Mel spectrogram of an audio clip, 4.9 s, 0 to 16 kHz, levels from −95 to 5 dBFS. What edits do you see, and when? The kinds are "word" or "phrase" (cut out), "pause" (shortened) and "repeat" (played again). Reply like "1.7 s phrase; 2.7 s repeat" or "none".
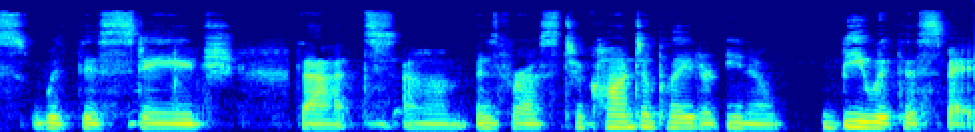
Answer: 1.4 s pause; 2.5 s word; 2.8 s word; 3.6 s word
